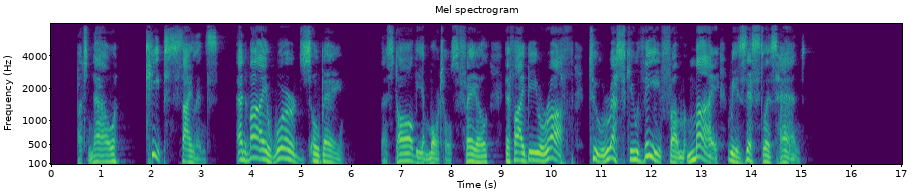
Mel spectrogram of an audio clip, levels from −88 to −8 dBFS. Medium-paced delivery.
No: slow, 85 wpm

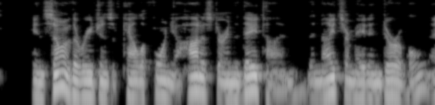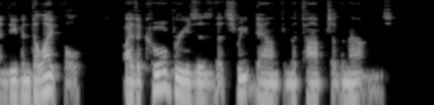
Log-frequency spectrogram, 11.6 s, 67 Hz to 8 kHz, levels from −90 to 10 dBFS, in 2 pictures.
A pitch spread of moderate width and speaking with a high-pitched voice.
No: average, 4.0 semitones; low, 100 Hz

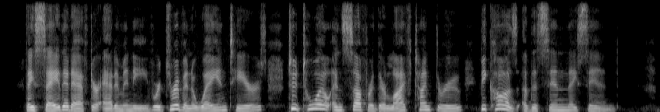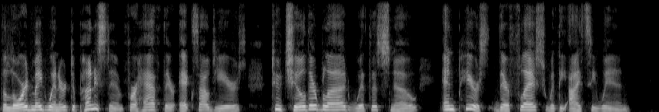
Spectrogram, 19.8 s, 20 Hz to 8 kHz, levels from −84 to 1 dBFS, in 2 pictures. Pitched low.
No: high, 190 Hz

